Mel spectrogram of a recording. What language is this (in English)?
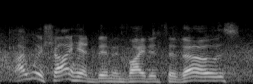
English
